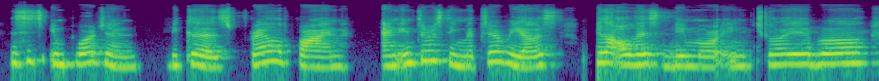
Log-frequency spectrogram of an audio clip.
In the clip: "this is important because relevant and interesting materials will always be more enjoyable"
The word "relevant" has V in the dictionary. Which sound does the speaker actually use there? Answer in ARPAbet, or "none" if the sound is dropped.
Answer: F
